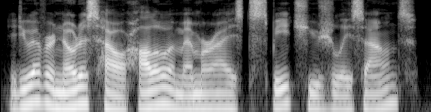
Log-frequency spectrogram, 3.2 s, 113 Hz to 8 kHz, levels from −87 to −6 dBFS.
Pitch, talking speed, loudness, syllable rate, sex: 125 Hz, 205 wpm, -17 LUFS, 6.6 syllables/s, male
